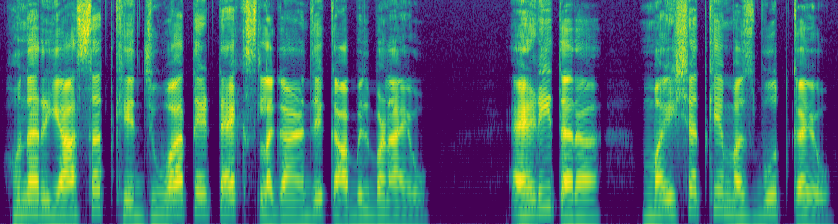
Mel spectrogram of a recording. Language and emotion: Sindhi, neutral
